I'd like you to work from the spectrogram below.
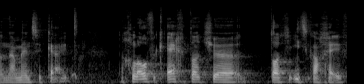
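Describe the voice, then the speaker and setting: Moderate in pace, a man talks with fairly even intonation. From Amsterdam Zuidoost (Bijlmermeer), Netherlands. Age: 30s. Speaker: member of parliament. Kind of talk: interview. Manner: hesitant, many fillers and repetitions.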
